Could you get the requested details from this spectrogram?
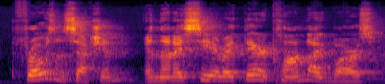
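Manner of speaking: ordinary talk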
